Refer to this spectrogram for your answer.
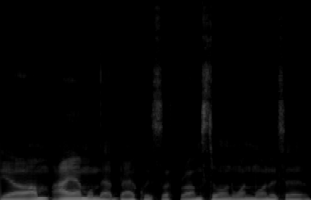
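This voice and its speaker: Over a silent background in a very clean recording, a man with an American accent speaks at a fairly quick pace, his very deep, low voice dark and mellow with fairly even intonation. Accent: fluctuates between American and British. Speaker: podcast host. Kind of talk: casual chat.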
